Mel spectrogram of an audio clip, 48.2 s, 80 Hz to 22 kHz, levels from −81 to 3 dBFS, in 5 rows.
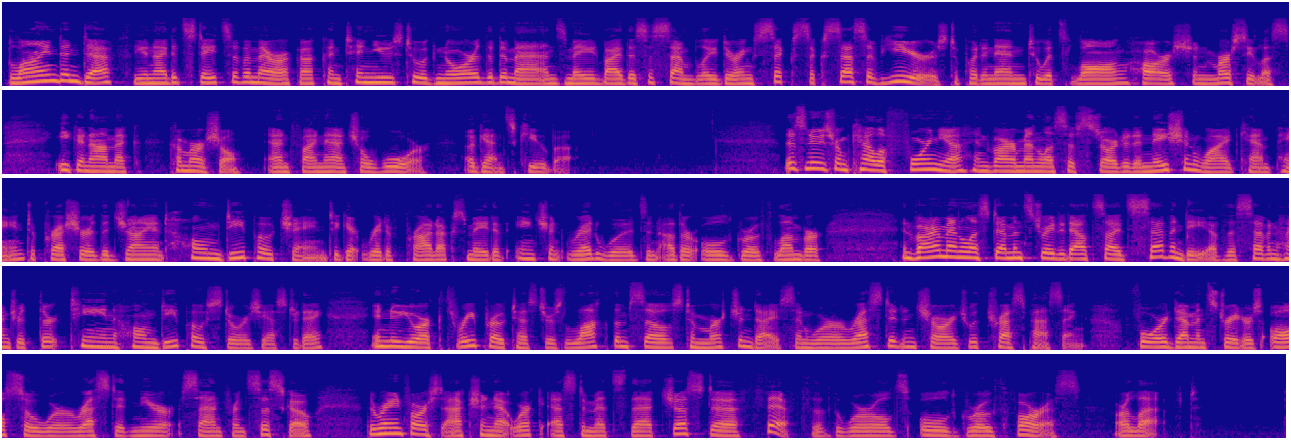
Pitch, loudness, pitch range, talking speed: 180 Hz, -27 LUFS, 165-200 Hz, 150 wpm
